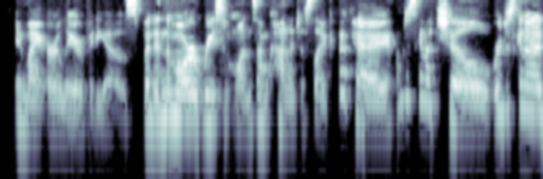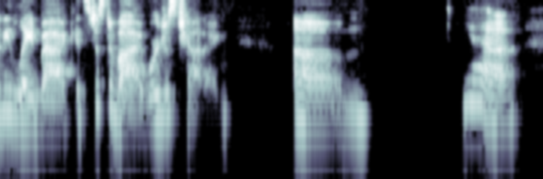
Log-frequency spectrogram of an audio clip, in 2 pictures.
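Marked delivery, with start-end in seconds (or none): none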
